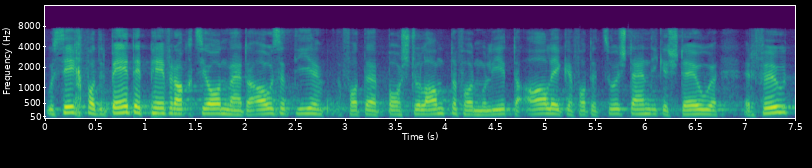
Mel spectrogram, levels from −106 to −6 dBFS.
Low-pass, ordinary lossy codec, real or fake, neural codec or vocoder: 7.2 kHz; AAC, 96 kbps; real; none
